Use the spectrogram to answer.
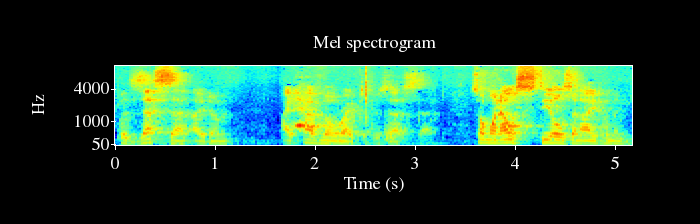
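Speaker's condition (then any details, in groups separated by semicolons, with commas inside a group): No condition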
